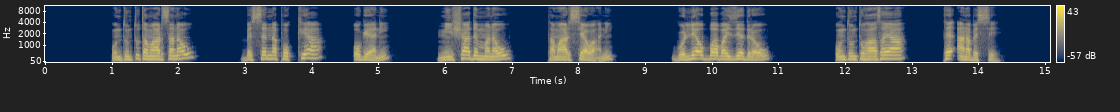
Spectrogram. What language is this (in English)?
Dawro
